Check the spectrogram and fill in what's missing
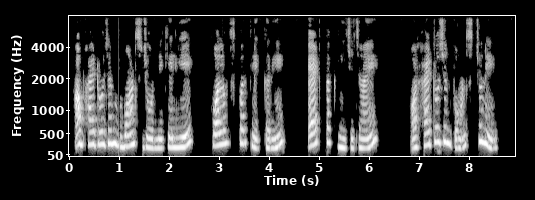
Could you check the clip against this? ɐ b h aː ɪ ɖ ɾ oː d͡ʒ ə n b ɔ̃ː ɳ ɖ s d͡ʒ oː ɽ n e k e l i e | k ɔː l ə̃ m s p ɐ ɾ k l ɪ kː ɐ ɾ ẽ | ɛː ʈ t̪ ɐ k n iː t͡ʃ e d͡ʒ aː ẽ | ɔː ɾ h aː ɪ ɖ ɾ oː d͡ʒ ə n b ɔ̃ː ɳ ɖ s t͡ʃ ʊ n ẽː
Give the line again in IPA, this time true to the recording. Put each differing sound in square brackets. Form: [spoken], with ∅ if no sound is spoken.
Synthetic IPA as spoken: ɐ b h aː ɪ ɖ ɾ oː d͡ʒ ə n b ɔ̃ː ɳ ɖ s d͡ʒ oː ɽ n e k e l i e | k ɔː l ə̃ m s p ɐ ɾ k l ɪ kː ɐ ɾ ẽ | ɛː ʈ t̪ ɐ k n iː t͡ʃ e d͡ʒ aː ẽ | ɔː ɾ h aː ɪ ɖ ɾ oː d͡ʒ ə n b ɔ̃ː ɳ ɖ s t͡ʃ ʊ n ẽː

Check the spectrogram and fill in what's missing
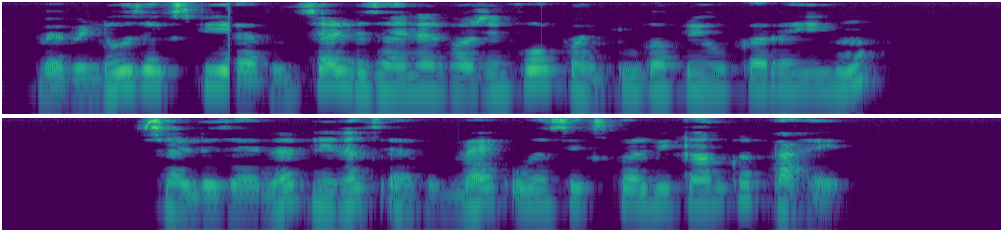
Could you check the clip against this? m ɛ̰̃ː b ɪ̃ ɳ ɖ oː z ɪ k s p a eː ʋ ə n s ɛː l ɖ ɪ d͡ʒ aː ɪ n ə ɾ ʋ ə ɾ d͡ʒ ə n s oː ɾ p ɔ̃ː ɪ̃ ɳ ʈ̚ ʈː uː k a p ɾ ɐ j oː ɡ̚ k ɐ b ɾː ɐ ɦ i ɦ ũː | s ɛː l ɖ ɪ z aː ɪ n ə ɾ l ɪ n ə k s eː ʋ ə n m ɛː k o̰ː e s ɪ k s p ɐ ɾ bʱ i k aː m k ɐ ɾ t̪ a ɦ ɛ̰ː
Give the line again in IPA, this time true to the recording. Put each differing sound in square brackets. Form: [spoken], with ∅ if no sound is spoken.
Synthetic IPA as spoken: m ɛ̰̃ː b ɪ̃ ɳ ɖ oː z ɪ k s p [i] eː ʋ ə n s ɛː l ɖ ɪ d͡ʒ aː ɪ n ə ɾ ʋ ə ɾ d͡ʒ ə n [f] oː ɾ p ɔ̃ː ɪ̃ ɳ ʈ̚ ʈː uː k a p ɾ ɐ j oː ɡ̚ k ɐ [∅] ɾː ɐ ɦ i ɦ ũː | s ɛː l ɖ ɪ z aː ɪ n ə ɾ l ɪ n ə k s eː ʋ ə n m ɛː k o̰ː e s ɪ k s p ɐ ɾ bʱ i k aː m k ɐ ɾ t̪ a ɦ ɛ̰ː

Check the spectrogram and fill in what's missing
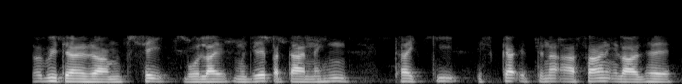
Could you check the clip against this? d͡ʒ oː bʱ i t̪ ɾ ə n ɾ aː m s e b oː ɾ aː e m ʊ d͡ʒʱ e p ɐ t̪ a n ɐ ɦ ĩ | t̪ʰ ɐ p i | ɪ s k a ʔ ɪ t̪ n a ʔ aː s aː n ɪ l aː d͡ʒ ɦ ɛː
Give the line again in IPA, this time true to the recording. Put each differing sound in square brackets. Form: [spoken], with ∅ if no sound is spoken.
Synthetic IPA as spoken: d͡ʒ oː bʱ i t̪ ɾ ə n ɾ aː m s e b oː [l] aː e m ʊ d͡ʒʱ e p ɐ t̪ a n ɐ ɦ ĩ | t̪ʰ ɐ [k] i | ɪ s k a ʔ ɪ t̪ n a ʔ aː s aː n ɪ l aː d͡ʒ ɦ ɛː

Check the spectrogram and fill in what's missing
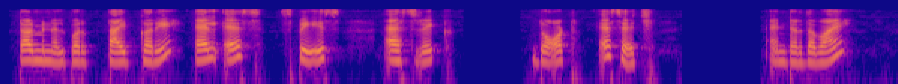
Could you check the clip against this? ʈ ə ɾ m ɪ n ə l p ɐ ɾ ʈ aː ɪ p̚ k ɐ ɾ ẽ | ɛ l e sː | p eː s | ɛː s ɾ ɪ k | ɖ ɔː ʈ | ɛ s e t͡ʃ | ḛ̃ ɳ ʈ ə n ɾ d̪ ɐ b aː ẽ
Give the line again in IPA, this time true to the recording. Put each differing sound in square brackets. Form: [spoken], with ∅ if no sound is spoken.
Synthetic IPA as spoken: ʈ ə ɾ m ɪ n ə l p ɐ ɾ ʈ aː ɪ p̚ k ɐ ɾ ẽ | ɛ l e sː | p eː s | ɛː s ɾ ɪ k | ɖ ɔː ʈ | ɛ s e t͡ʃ | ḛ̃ ɳ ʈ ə [∅] ɾ d̪ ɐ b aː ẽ

